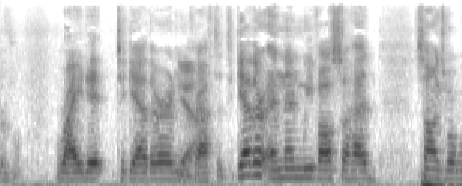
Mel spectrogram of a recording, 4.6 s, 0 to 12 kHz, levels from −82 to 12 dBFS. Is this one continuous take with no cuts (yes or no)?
yes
